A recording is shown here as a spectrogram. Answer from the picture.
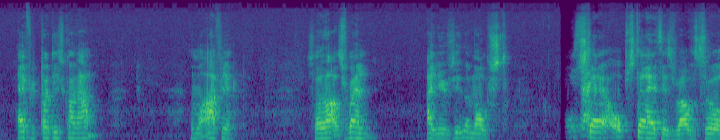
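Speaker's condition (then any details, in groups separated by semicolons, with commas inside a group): Cerebral palsy; since birth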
